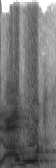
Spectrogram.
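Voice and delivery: put-on high, loud boyish outburst; eager volunteering. A narrator's reading. Boy offers to work for his passage, eager.

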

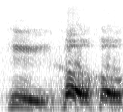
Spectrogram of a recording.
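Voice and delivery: hammed-up pompous "ho, ho"; mock chuckle. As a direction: chuckle like a self-important prince.

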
